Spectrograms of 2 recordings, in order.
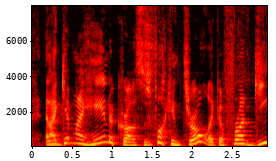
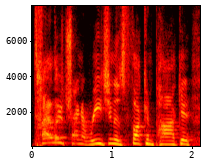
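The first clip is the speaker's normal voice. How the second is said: usual speaking voice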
